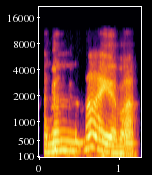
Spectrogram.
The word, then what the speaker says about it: Anandamayi Ma: Anandamayi Ma yes, it's beautiful.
